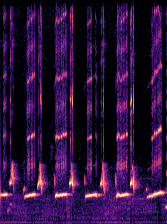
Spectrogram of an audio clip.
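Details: White-rumped shama lure song for provoking another bird into singing: a clear steady whistle repeated about every half second, each followed by a short sharp chip, with faint low hum behind.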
